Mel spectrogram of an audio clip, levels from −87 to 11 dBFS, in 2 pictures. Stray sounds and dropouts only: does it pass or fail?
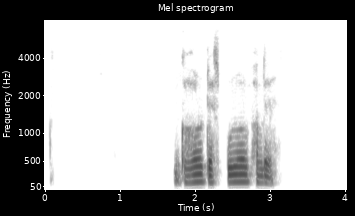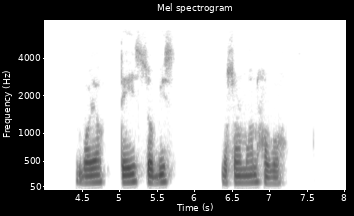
pass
